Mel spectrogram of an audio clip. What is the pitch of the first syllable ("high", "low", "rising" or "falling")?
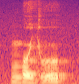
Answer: low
